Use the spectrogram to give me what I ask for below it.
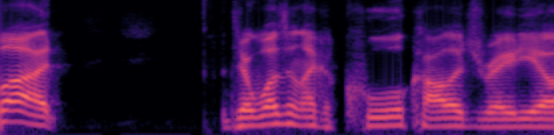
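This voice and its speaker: A man talks at a very fast pace with a dry, close sound with no echo and a quiet background. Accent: American. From Texas, Denton. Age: 40s. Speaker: rock singer and comedian. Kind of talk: casual interview chat. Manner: halting, many fillers and restarts.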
